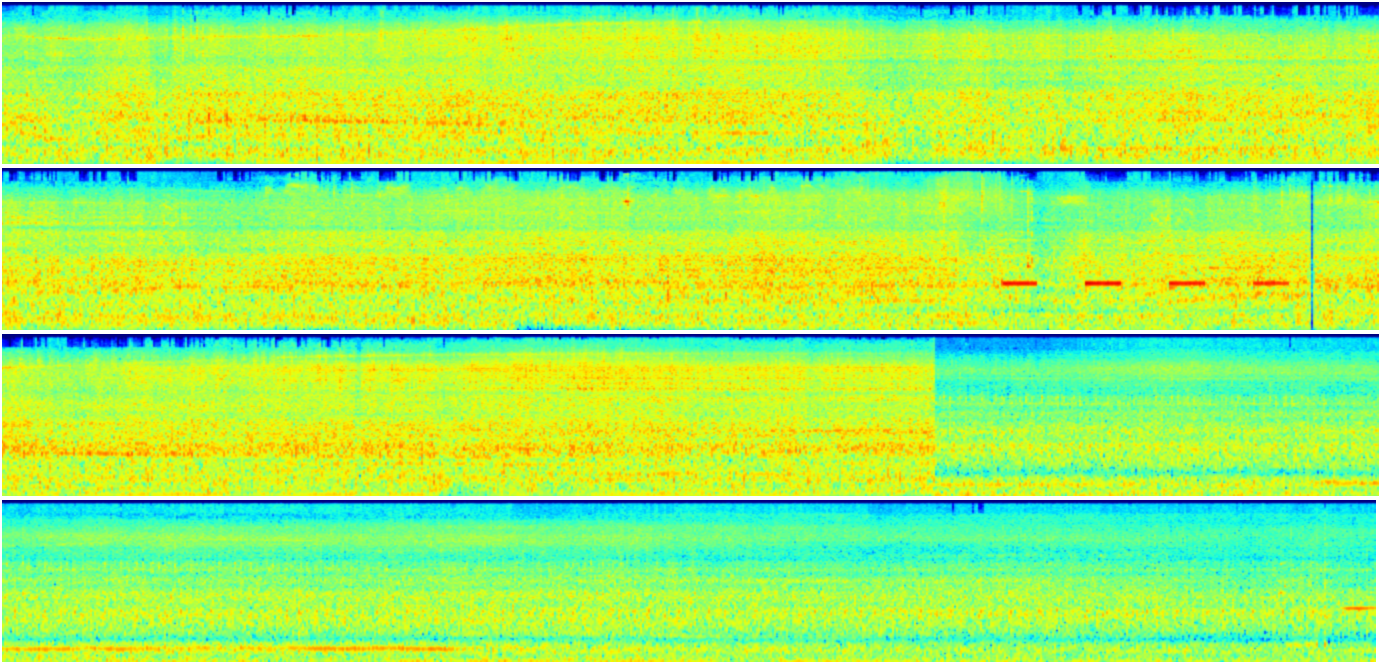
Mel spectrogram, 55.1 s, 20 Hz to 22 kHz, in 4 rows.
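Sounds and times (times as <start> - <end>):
heavy machinery diesel engines: 0.0 - 55.0
reversing alarm beeping: 23.8 - 26.8, 54.1 - 55.0.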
